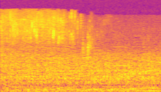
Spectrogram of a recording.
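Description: Faint, steady hiss of a tap running into a bathroom sink, with a low hum underneath.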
